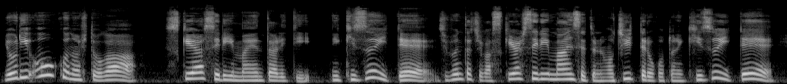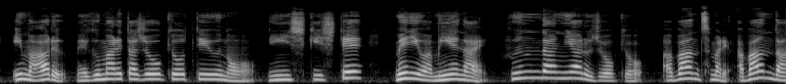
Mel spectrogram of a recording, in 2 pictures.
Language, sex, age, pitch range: Japanese, female, 20-39, 180-240 Hz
